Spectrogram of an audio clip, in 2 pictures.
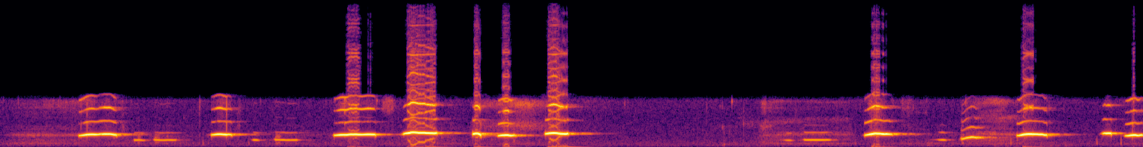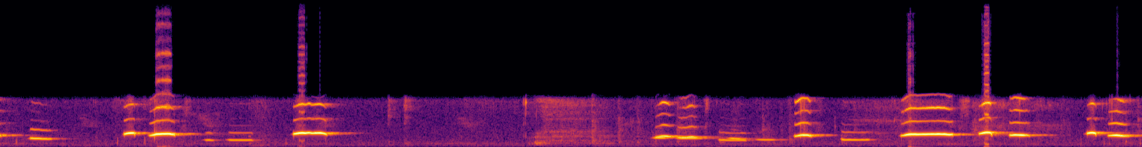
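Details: A cockatiel whistles a learned tune, the Muppets theme, in clear, rhythmic phrases of short rising and falling notes.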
